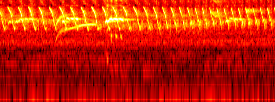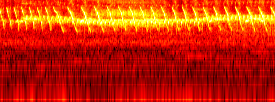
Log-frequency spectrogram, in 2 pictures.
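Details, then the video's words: Belgian canary performing song to warm up canaries, a long even buzzy trill of quickly repeated high notes with an early upward slide, then a brighter, denser roll. "CANTO PARA ESQUENTAR CANÁRIO BELGA RÁPIDO!!!"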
